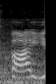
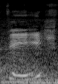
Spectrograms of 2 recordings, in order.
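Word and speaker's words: Fage: every comment was like, you're saying it wrong. It's faye. And I was like, phage? Faye? You used to call it phage?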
